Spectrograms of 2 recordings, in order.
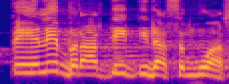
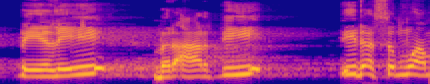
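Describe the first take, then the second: First: Said in the usual way. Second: "Pilih" ... "berarti" ... "tidak semua" spaced with pauses; slow word by word. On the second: Shown as a demonstration. Preacher spells out "Pilih berarti tidak semua" to the congregation, word by word. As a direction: lay out "Pilih berarti tidak semua" word by word, each one set apart.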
